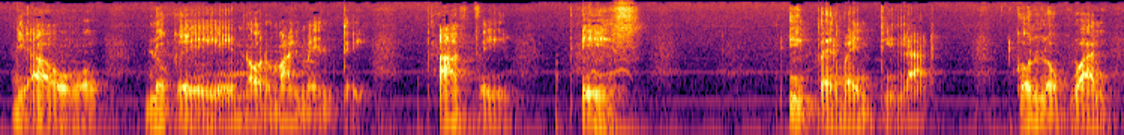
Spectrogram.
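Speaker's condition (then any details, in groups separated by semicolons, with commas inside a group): Total laryngectomy; fluent esophageal voice, upper esophagus and cricopharyngeal muscle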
